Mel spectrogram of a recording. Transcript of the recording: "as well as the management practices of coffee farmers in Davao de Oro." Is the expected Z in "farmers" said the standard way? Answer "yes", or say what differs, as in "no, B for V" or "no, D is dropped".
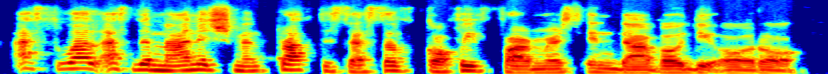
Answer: no, S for Z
